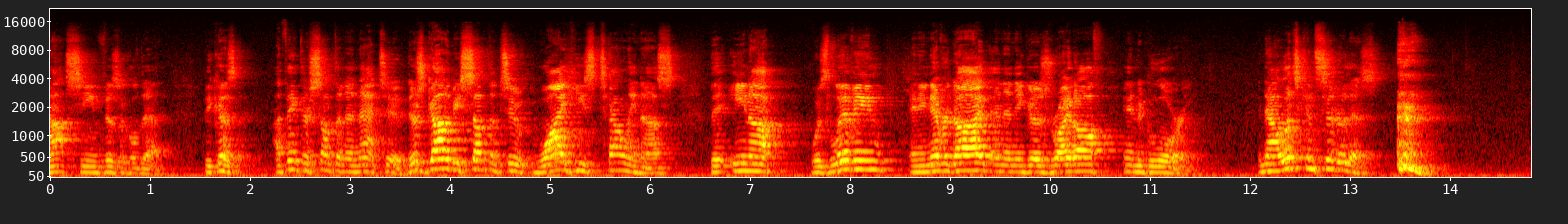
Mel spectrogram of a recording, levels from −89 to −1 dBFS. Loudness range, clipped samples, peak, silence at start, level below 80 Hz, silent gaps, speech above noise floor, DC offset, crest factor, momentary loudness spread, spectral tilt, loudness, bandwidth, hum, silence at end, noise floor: 4 LU; under 0.1%; -6 dBFS; 0 s; -48 dBFS; none; 24 dB; under 0.1%; 22 dB; 14 LU; -4 dB/octave; -26 LUFS; 16.5 kHz; none; 0.15 s; -49 dBFS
